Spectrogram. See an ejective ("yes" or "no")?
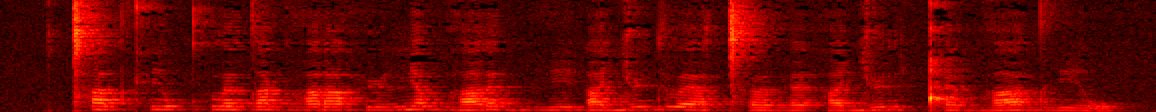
no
